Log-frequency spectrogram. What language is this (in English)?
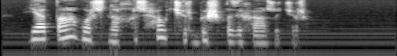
Kabardian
